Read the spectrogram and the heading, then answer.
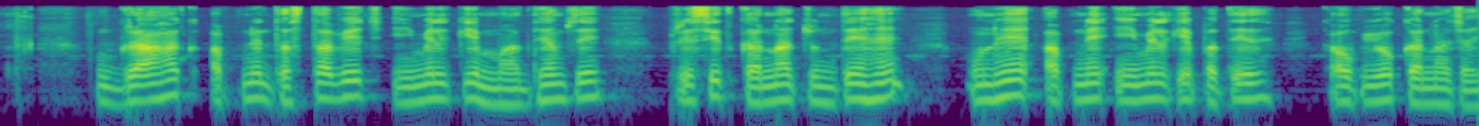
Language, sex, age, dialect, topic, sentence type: Hindi, male, 18-24, Kanauji Braj Bhasha, banking, statement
